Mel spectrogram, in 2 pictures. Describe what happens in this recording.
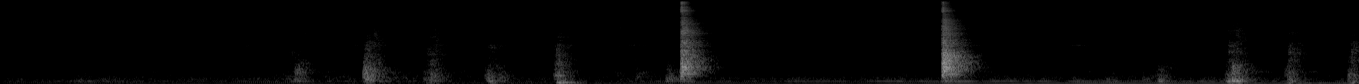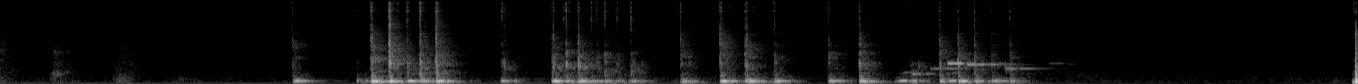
Person walks to the light switch. Turns it on and off. then goes to a laptop and types something, while getting a message.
